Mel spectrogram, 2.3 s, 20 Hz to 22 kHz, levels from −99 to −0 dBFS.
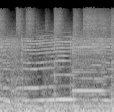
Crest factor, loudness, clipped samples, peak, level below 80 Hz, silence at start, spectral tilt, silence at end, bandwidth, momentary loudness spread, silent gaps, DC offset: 14 dB; -19 LUFS; under 0.1%; -6 dBFS; -28 dBFS; 0 s; -4 dB/octave; 0 s; 17 kHz; 3 LU; none; under 0.1%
